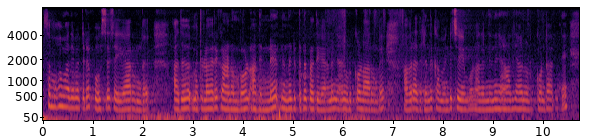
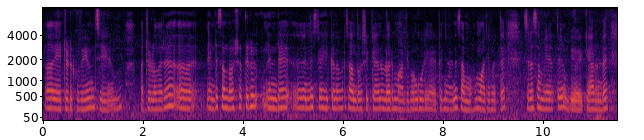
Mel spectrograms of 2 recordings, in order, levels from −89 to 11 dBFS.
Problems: low volume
